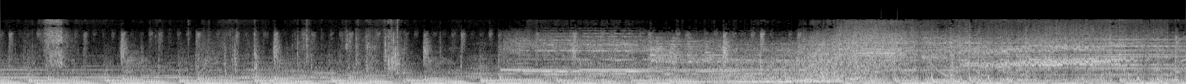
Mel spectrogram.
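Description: Car tires screech loudly over roaring engines as police cars race down a street, the squeal rising and sweeping in pitch as they pass, with a denser burst of skidding near the end.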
